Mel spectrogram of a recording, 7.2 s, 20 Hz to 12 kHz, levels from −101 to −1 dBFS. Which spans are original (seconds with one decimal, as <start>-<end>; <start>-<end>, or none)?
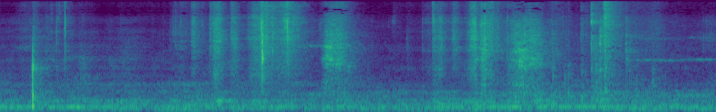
1.7-2.2; 3.1-4.0; 4.8-7.2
